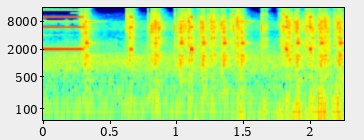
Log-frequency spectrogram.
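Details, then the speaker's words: Mitsubishi Evo X towed in with no-crank after owner replaced broken key antenna, starter triggered manually via starter relay with power probe: sharp irregular clicks over high beeps, no cranking; suspected bad starter or bad ground, unconfirmed. "So, obviously the starter is clicking, but it's not turning over. So, I think that's actually a bad starter is what I'm thinking."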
